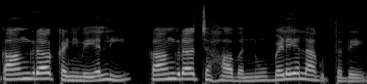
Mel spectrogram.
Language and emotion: Kannada, neutral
